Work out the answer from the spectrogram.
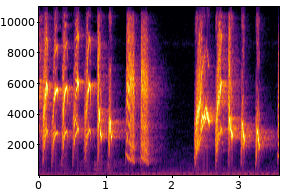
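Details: Long-tailed shrike in moult singing vigorously, used for provoking other shrikes: a quick series of about eight bright chirps, two harsh rasps, a brief pause, then more rapid scratchy notes.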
